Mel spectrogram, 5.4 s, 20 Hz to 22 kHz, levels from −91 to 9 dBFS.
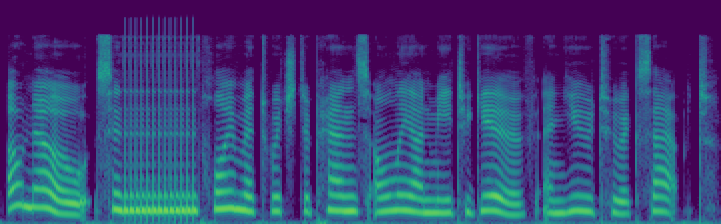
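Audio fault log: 0.94–1.49 s system hang loop: 23.4 Hz stutter, one 42.7 ms slice repeating 13 times; frozen system replayed ring buffer, losing about half a second.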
